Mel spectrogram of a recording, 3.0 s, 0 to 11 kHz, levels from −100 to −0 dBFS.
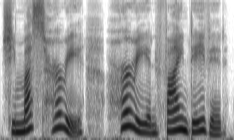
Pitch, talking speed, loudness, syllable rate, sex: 230 Hz, 120 wpm, -17 LUFS, 4.3 syllables/s, female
